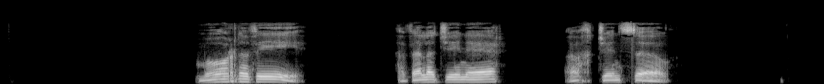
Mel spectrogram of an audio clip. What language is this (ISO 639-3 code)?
glv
